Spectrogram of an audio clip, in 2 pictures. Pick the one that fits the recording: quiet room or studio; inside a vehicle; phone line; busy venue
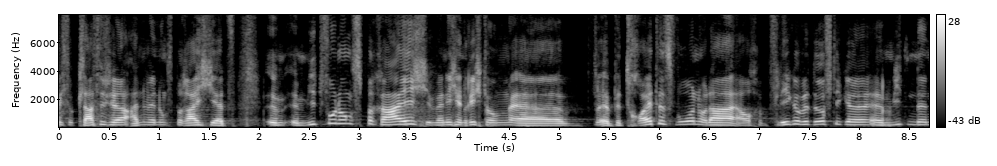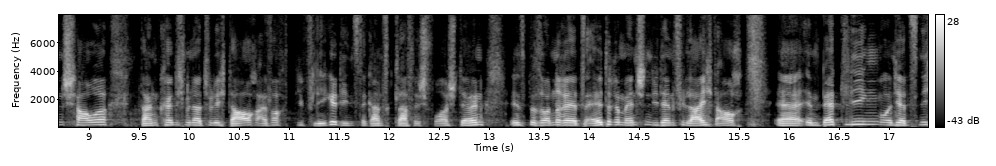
busy venue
